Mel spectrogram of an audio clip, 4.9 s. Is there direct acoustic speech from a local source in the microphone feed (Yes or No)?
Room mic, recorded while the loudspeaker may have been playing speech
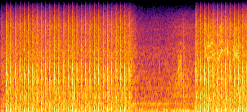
No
